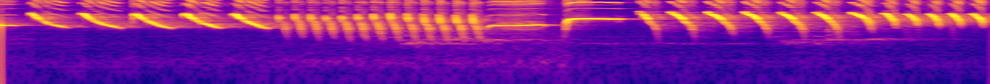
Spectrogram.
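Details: Young canary song to encourage reluctant canaries to sing: quick high downslurred notes, a rattling trill, a brief steady whistled note, then rapid repeated swept notes.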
